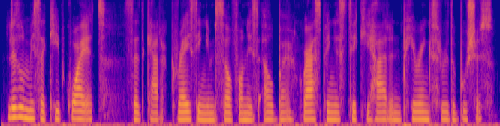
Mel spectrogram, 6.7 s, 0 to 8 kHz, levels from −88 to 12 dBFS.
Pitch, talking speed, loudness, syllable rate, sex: 175 Hz, 190 wpm, -19 LUFS, 5.1 syllables/s, female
